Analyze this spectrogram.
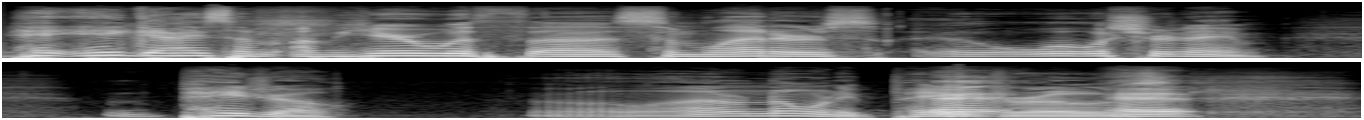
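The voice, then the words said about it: Put-on Missouri accent. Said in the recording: “I can see him doing it with like a Missouri accent ... whenever we want to make someone evil, we give them a Missouri accent”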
